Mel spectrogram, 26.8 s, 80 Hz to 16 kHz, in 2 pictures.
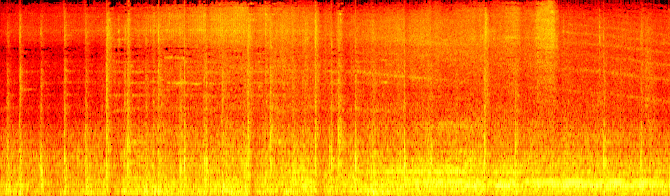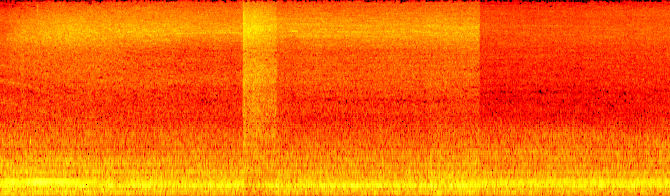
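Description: Jōshin Electric Railway 700 series electric train (a former JR 107 series two-car set) rolling slowly past over pointwork, its wheels clicking over rail joints and switches. A steady hum sets in about eight seconds in, with a short hiss a little past halfway.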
